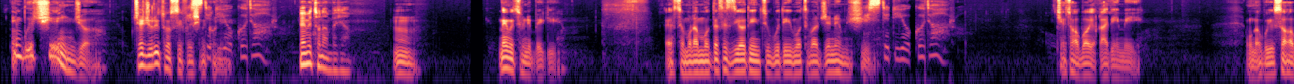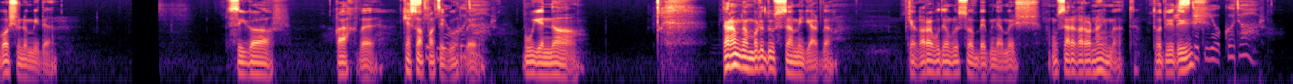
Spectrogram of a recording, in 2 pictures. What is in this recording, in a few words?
dub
